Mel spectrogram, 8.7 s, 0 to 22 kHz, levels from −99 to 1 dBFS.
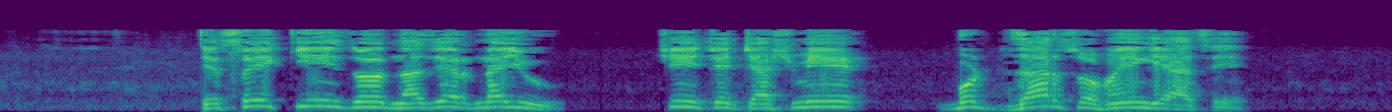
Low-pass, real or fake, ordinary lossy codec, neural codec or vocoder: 7.2 kHz; real; MP3, 32 kbps; none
